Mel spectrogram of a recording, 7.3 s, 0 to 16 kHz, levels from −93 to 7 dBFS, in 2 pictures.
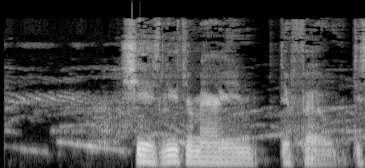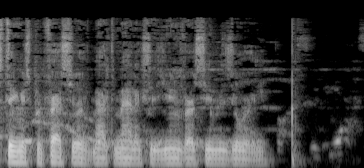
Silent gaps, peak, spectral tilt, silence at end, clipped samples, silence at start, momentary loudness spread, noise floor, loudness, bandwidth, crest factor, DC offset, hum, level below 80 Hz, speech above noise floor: none; 0 dBFS; -4 dB/octave; 0.25 s; under 0.1%; 0.05 s; 19 LU; -40 dBFS; -18 LUFS; 11.5 kHz; 18 dB; under 0.1%; none; -34 dBFS; 23 dB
